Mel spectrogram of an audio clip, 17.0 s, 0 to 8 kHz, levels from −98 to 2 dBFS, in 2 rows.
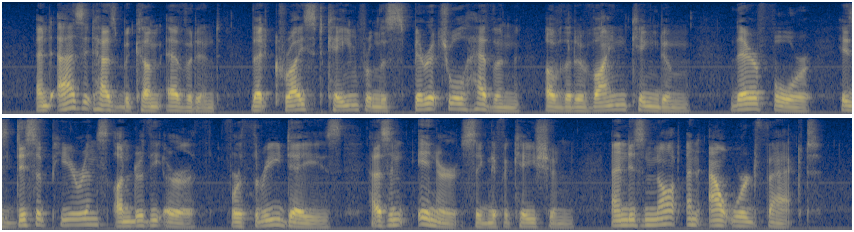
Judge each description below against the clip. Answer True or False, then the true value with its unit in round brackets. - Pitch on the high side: False (120 Hz)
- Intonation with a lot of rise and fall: True (6.2 semitones)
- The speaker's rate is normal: False (125 wpm)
